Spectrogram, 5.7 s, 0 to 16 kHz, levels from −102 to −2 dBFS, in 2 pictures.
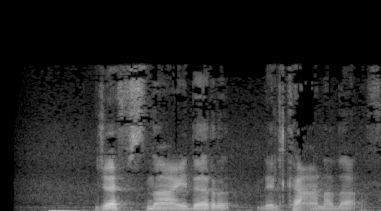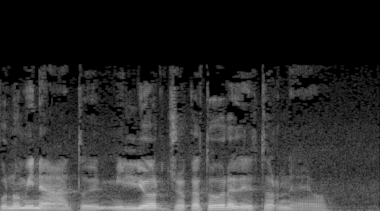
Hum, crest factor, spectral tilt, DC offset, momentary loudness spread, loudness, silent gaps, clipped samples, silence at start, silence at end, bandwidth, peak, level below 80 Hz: none; 20 dB; -4.5 dB/octave; under 0.1%; 11 LU; -32 LUFS; none; under 0.1%; 0.35 s; 0.35 s; 11.5 kHz; -12 dBFS; -60 dBFS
